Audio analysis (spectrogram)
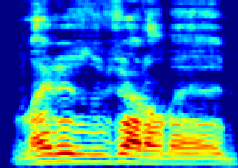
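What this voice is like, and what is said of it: Imitates an announcer's voice. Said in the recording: “the announcer voice.”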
